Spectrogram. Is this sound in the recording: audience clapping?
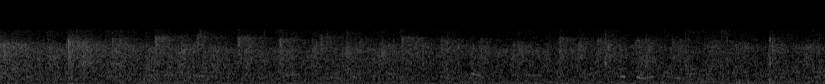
yes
